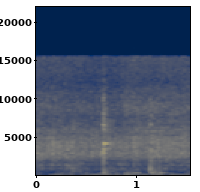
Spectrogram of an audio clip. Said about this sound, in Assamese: পিঁয়াজটো ভাজি লওঁ।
